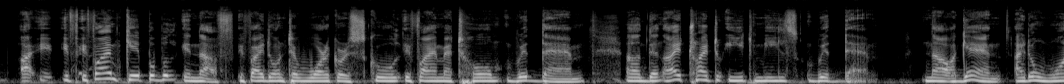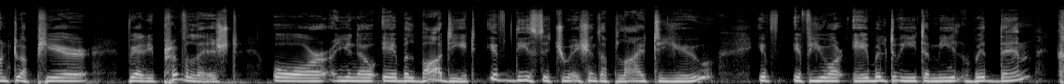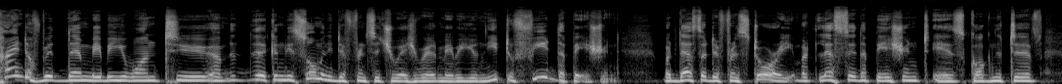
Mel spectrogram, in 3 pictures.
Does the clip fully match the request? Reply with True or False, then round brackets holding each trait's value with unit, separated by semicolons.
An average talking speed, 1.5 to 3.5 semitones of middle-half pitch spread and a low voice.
False (180 wpm; 3.0 semitones; 160 Hz)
